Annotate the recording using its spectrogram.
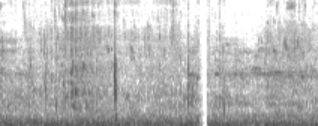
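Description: Calm sea lapping gently against shoreline rocks, a steady low wash of small waves. A single brief sharp click rises above it about a second and a half in, and the sound cuts out for an instant shortly after.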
